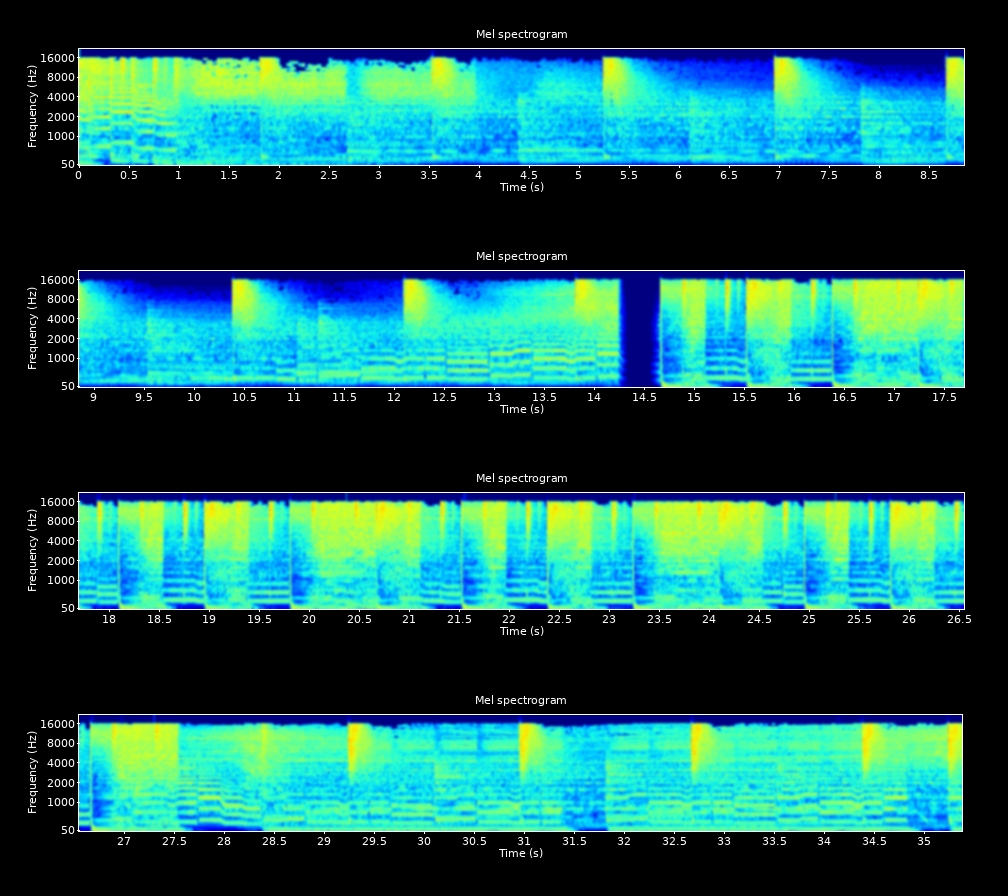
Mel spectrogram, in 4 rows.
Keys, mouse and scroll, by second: 9.4 Tab, 9.8 click, 14.8 ctrl+r, 14.8 Tab, 15.5 ctrl+r, 19.0 alt+click, 20.8 g, 27.4 KP_Subtract, 27.4 alt+click, 29.3 KP_Add, 30.2 g.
